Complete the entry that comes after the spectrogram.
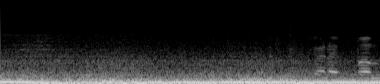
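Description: An Audi TT on old, worn standard suspension bushes is driven deliberately over bumps and rough road, giving a steady low road rumble and engine drone heard from inside the cabin, with no talk.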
